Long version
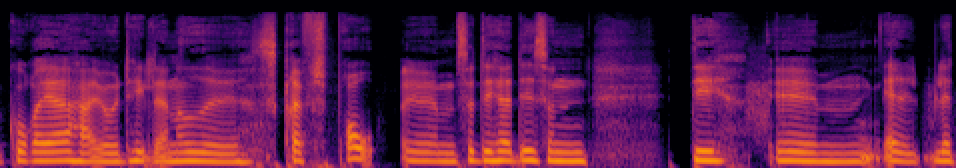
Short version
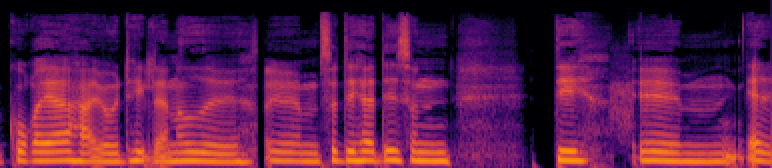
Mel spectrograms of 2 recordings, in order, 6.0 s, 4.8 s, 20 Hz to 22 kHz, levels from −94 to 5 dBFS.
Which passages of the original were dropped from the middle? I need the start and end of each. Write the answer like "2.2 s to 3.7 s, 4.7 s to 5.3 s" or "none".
1.6 s to 2.5 s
